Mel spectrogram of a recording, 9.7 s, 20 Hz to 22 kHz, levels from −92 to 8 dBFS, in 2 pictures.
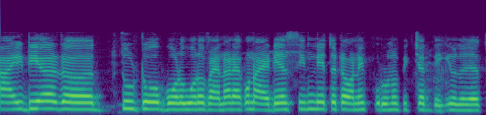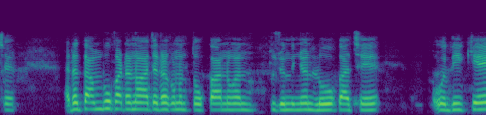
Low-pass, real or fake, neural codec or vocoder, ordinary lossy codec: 7.2 kHz; fake; codec, 16 kHz, 16 kbps, FunCodec, trained on Chinese and English, 50 frames a second; none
